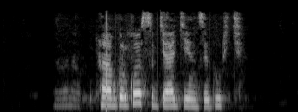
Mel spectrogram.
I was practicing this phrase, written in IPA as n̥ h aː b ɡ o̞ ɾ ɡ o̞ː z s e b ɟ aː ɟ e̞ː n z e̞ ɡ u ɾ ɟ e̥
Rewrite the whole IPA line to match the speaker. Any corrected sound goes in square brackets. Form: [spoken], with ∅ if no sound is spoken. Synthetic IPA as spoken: n̥ h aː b ɡ o̞ ɾ ɡ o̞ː [∅] s e b ɟ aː ɟ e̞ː n z e̞ ɡ u ɾ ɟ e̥

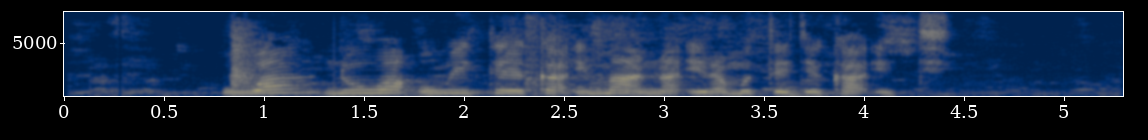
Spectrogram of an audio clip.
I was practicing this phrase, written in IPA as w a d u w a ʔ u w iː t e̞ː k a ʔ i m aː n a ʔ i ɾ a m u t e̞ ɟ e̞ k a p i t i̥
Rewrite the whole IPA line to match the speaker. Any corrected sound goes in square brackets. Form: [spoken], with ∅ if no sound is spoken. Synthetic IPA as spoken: w a [n] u w a ʔ u w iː t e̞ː k a ʔ i m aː n a ʔ i ɾ a m u t e̞ ɟ e̞ k a [ʔ] i t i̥

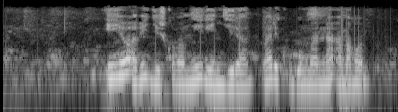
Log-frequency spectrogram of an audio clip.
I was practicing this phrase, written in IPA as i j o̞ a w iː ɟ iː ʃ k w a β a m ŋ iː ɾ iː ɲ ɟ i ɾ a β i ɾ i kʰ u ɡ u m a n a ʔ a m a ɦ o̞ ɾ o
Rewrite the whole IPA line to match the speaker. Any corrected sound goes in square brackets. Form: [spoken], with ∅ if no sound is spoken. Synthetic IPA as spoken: i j o̞ a [β] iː ɟ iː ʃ k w a β a m ŋ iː ɾ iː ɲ ɟ i ɾ a β [a] ɾ i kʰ u ɡ u m a n a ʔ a m a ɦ o̞ ɾ o

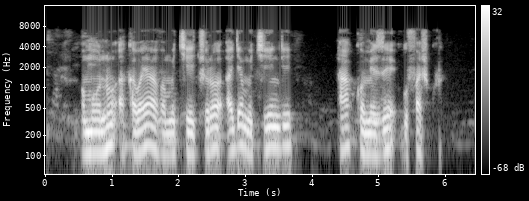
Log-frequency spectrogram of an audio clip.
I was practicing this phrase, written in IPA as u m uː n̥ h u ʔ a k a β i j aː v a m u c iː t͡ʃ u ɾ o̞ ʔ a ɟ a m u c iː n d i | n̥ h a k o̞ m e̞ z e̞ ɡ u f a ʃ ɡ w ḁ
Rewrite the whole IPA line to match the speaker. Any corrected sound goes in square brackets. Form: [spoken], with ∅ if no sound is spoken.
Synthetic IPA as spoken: u m uː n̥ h u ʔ a k a β [a] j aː v a m u c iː t͡ʃ u ɾ o̞ ʔ a ɟ a m u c iː n d i | n̥ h a k o̞ m e̞ z e̞ ɡ u f a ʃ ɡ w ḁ

